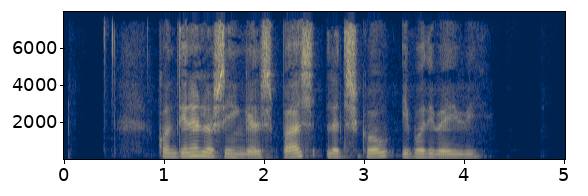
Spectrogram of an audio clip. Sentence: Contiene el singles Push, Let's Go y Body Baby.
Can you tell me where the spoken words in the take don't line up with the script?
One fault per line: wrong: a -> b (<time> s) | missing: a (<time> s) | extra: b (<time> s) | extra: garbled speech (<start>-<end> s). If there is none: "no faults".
wrong: el -> los (1.4 s)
